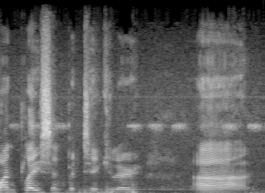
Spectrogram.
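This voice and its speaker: A man keeps a moderate pace while noticeable background noise runs behind him. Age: 60s. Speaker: missionary preacher. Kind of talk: recorded video message. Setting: outdoors in a backyard. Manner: hesitant, many fillers.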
